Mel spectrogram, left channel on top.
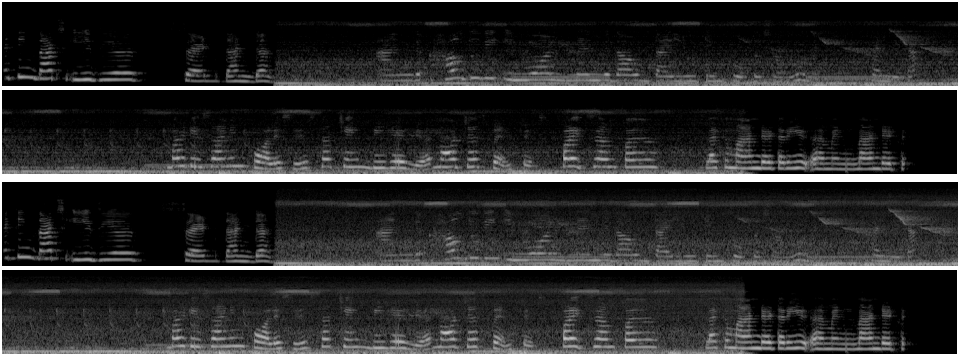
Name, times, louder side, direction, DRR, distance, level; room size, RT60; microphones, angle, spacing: voice 1, 0.0-1.4 1.8-2.9 3.7-8.3 8.7-9.2, equal, 45° right, 1.9 m, -38 dB
sound 1, 2.7-17.0, right 3 dB, 70° right, 0.7 m, -33 dB
Telephone, 5.1-6.1 8.0-9.1 11.0-12.0, left 1 dB, 35° left, 0.9 m, -47 dB
voice 2, 11.2-14.9 15.2-16.1 16.6-18.6, right 2 dB, 20° right, 0.3 m, -29 dB
8.5 x 4.7 x 4.0 m
head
